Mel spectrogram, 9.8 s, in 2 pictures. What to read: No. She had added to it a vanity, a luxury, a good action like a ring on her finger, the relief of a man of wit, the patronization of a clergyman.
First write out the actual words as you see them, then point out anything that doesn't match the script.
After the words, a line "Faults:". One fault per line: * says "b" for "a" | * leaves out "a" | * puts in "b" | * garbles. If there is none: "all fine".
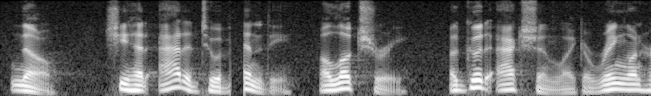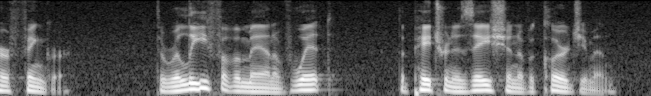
No. She had added to a vanity, a luxury, a good action like a ring on her finger, the relief of a man of wit, the patronization of a clergyman.
Faults:
* leaves out "it"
